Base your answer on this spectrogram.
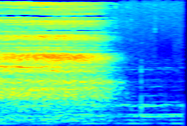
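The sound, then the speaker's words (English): A single deep breath drawn in during a guided prayer meditation, a loud, steady, airy rush lasting under a second before it tapers away. “Let's draw another deep breath in.”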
